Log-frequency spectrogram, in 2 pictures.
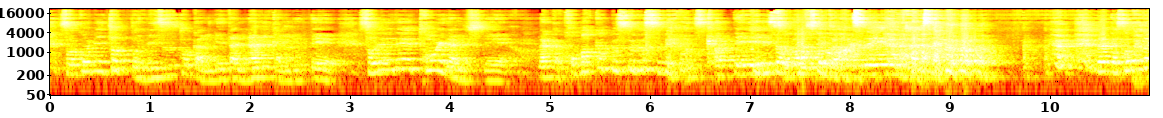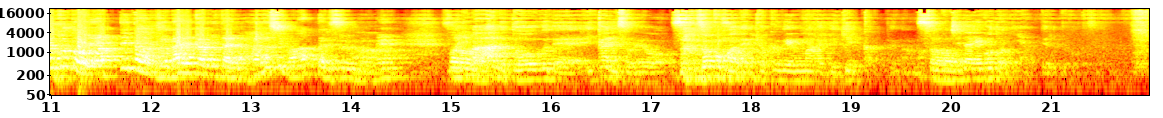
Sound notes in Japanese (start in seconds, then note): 8.3 爆笑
